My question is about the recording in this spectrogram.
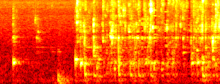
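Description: Whiskey poured from a glass bottle into a glass: faint and uneven, starting about half a second in.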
